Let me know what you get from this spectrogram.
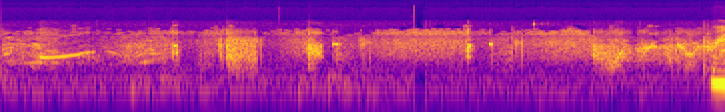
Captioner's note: police radio crackling, underlying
